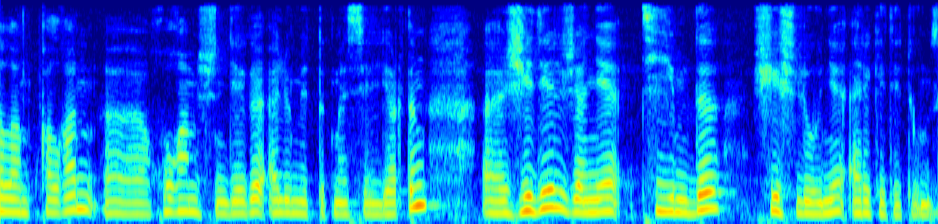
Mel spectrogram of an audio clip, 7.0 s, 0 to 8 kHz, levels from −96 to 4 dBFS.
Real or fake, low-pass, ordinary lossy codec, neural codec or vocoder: real; 7.2 kHz; MP3, 64 kbps; none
